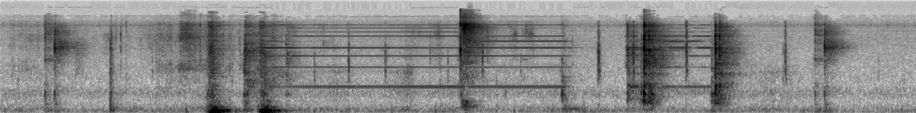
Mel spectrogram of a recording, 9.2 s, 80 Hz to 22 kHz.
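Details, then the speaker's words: 2013 Audi A6: irregular clicks and bursts of warning chimes come and go as the main gearbox connector is moved, an intermittent connection; the connector was later found corroded, which caused the lost gearbox communication. "But the worst part of it all is that when you move it, there's like a connection making and then connection losing."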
